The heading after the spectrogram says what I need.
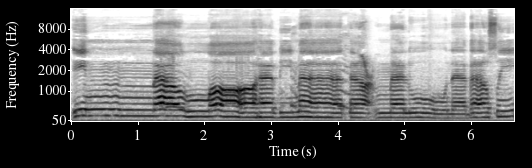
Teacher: Ra nipih sebab apa? Ya mat sebelum dia.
